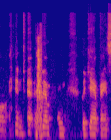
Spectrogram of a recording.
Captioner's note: laughs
